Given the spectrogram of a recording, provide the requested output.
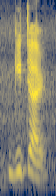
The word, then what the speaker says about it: guitar: This U will be kept silent.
